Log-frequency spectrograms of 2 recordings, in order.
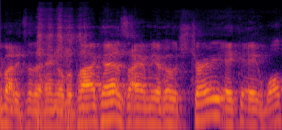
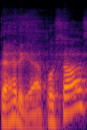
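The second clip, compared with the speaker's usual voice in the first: put-on small child voice. Retelling how his little son asks for applesauce: imitating his little son. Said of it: "he'll just look over at me and just be like".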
